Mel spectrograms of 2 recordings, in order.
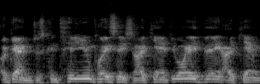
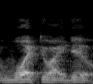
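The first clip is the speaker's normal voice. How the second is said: put-on panicked crying, sobbing; 2 semitones lower than usual. Retelling calling a nurse friend after an injury, acting out own panicked crying. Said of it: "like I was like crying, panicking".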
